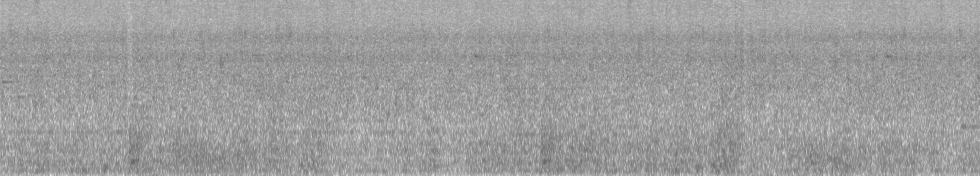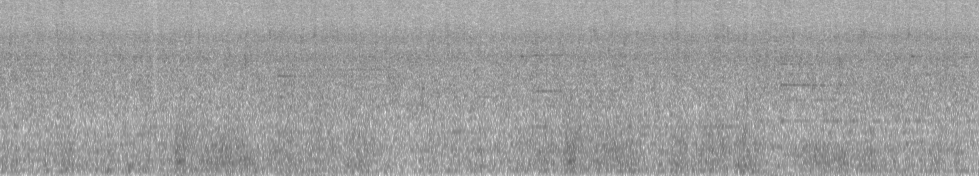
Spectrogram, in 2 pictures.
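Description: Steady rain falling, a dense, even patter of drops with most of its weight in a low rumble underneath.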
